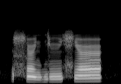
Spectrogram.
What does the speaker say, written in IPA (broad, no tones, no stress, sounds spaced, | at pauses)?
ɬ æ̃ ɟ ĩ ɕ æ̃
